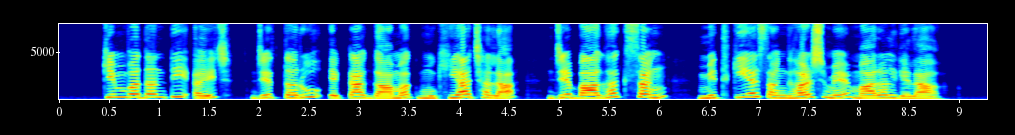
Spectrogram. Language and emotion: Maithili, neutral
